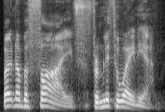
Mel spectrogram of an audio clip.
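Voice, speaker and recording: A man commentating live on a sailing race, steady and informative, with frequent "uh" fillers. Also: a little high, moderate pace.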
